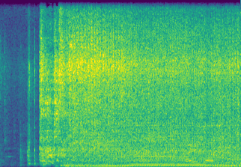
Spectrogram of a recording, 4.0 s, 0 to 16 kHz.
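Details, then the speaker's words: Craftsman DYS4500 lawn tractor, 26 hp Kohler Pro V-twin, just warmed up: with choke off it sags, hunts lean and starts dying, steadies with partial choke; runs fine unchoked 3-5 minutes first, so clogged main jet doubted, cause unconfirmed. "chokes off, starts dying. Pull the choke out a little bit. Starts right back up. Not happy."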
